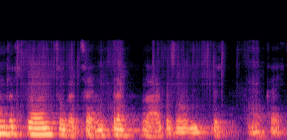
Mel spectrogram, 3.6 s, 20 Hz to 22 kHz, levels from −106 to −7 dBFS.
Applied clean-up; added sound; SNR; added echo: neural separator model SepFormer DNS4.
